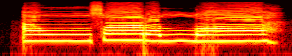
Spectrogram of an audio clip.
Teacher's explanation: کیونکہ حرف را پہ زبر ہے تو لفظ الجلالہ مطلب کلمت اللہ کے لام کا حکم ہے تفخیم، تو ہمیں حرف اللام کو موٹی آواز میں پڑھنا ہے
